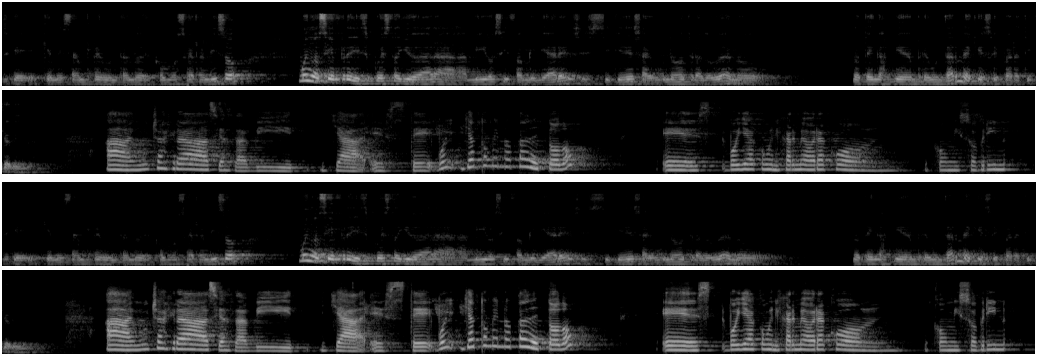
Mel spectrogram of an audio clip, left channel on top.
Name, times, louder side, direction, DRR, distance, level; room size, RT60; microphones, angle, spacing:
voice 1, 0.0-2.5 3.0-7.6 8.5-10.6, left 2 dB, 40° left, 2 dB, 2.7 m, -35 dB
voice 2, 11.0-13.2 13.5-16.1 16.9-19.3 19.7-20.4, right 4 dB, 90° right, 9 dB, 0.8 m, -30 dB
24.5 x 15.5 x 9.8 m, 0.92 s
head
